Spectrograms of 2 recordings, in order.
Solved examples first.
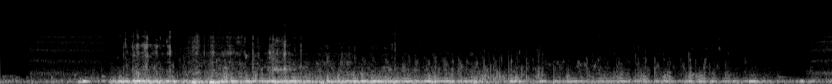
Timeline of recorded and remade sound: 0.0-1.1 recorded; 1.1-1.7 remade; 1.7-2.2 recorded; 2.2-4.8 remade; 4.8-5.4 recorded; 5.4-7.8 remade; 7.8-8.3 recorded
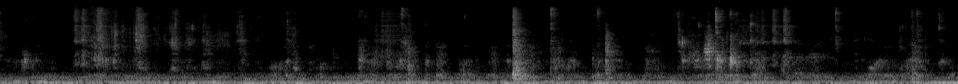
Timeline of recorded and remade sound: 0.0-9.6 recorded

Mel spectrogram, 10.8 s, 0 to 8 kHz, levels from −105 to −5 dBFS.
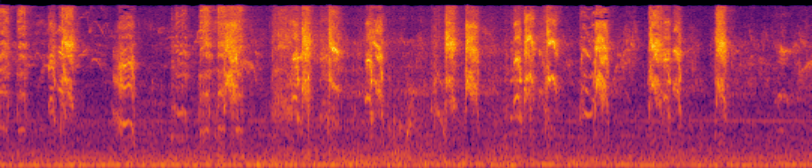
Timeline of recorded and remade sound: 0.0-2.7 recorded; 2.7-7.5 remade; 7.5-8.8 recorded; 8.8-9.8 remade; 9.8-10.8 recorded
